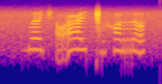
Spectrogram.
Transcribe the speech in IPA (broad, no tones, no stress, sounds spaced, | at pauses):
b ɜː t͡ʃʼ ɑ̰ ʕ ɪː ɡ͡ǁ ʌ x ɒ r ʌ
